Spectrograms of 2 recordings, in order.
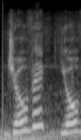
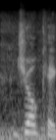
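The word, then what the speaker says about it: Jokić: Jovic? I don't know how to say his name. I know he's Serbian or Croatian. Jokic, there we go.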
